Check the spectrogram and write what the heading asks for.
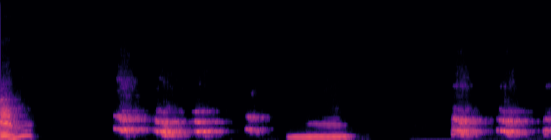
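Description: Small dog yapping in two quick runs of three or four short barks, heard over a video call; between the runs a person gives a short hummed 'mm'.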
